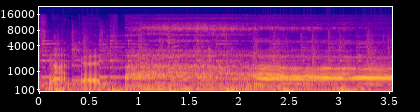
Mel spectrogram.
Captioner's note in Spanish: gruñidos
